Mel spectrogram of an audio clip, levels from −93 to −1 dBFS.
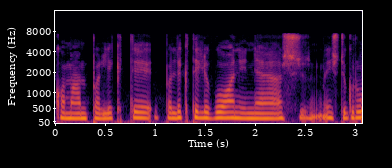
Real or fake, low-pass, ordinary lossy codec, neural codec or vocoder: fake; 7.2 kHz; MP3, 48 kbps; codec, 16 kHz, 8 kbps, FunCodec, trained on LibriTTS, 25 frames a second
